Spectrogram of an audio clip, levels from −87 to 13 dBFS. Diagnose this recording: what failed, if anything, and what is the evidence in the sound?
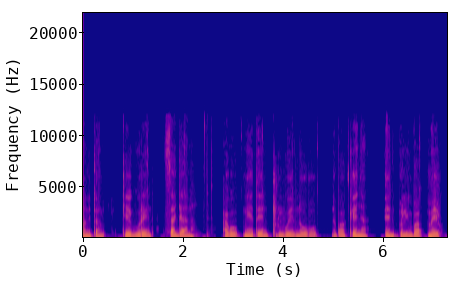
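Late network packets repeatedly drained the jitter buffer, causing repeated stalls (stutter) after "ako ngeten" from 3.69 to 4.96 s: six gaps were filled with continued sound, totalling 270 ms, the longest 110 ms.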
